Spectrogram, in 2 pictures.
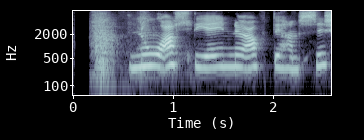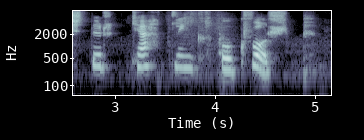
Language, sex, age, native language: Icelandic, female, 11, Icelandic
